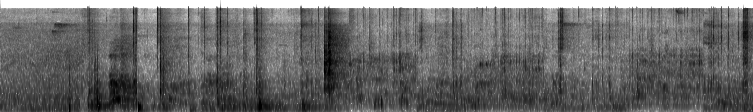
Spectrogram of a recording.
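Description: Metal tools clink and knock against an engine.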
